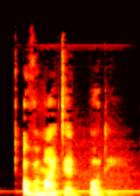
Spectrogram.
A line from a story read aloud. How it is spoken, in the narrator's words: snaps Dean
